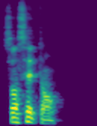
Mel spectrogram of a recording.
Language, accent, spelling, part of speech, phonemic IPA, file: French, France, cent sept ans, adverb, /sɑ̃ sɛ.t‿ɑ̃/, LL-Q150 (fra)-cent sept ans.wav
- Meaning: a long time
